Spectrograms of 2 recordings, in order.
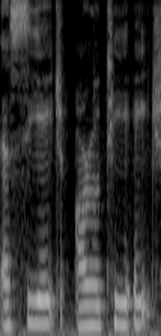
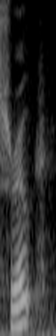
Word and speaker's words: Shroth: The name Schro on it. S H R O T H. It looks like Shroth, but it's pronounced Schro.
